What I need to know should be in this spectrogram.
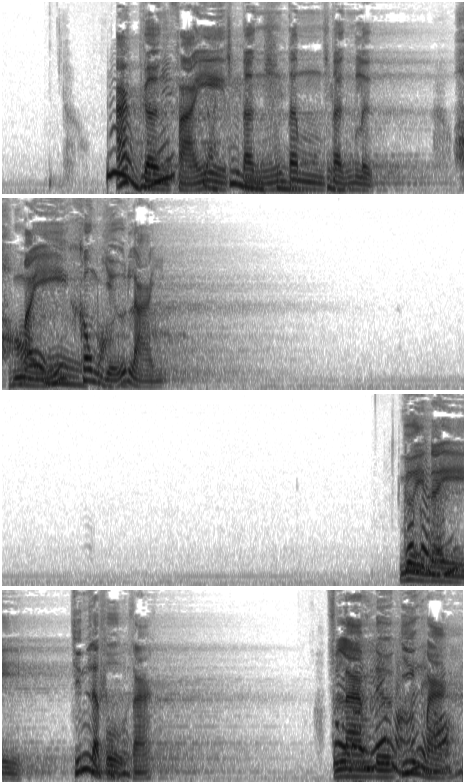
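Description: An elderly man speaks calmly and with feeling into a close microphone.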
